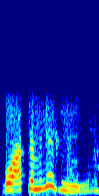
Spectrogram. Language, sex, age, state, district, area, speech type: Urdu, female, 45-60, Uttar Pradesh, Lucknow, rural, conversation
